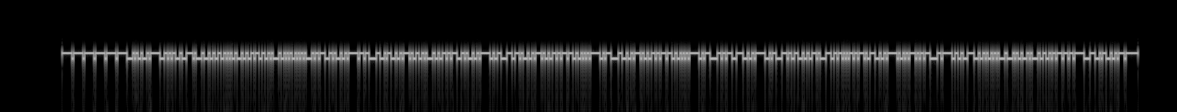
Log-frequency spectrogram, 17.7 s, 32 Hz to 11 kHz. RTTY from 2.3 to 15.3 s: NAME IS PIERRE, QTH KIEL, LOC KL74GT KL74GT. HOW COPY? DK5IM DE

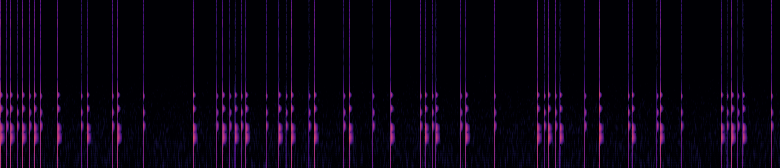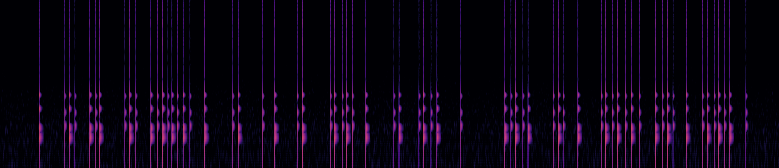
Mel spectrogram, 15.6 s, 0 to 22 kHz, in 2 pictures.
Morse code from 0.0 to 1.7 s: …

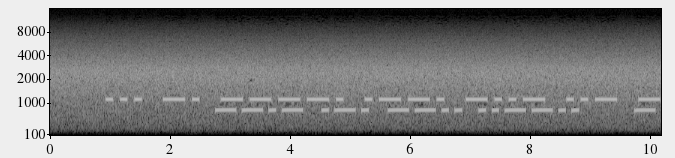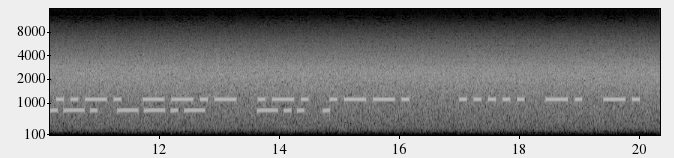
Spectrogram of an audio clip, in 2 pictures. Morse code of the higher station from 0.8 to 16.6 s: SN9PXU/QRP

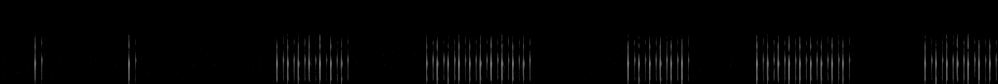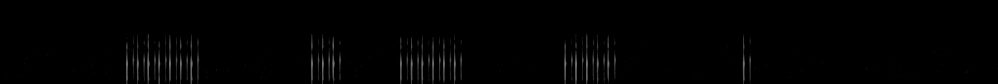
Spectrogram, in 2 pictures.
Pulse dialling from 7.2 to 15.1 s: 9 7 7 3 6

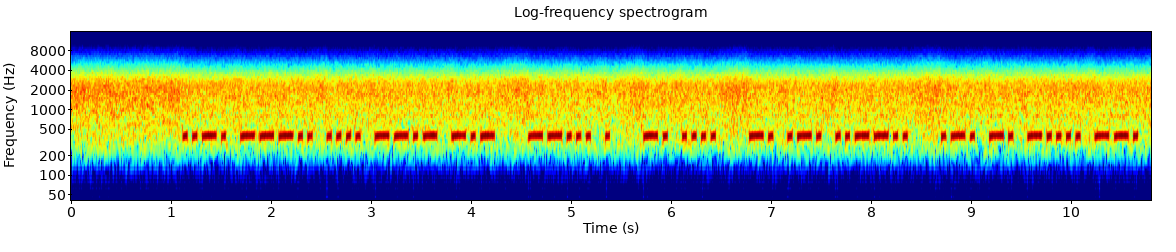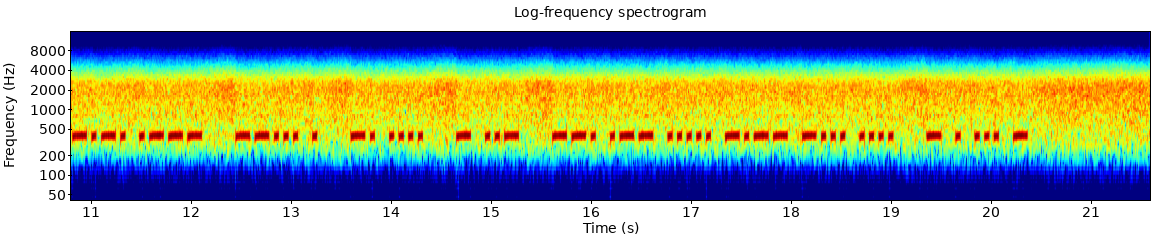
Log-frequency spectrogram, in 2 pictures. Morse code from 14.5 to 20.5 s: TU GW5YBH TEST

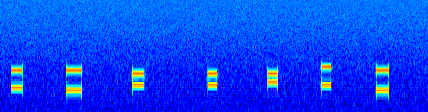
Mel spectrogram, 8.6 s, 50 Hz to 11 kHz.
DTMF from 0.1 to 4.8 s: 5 2 7 7

